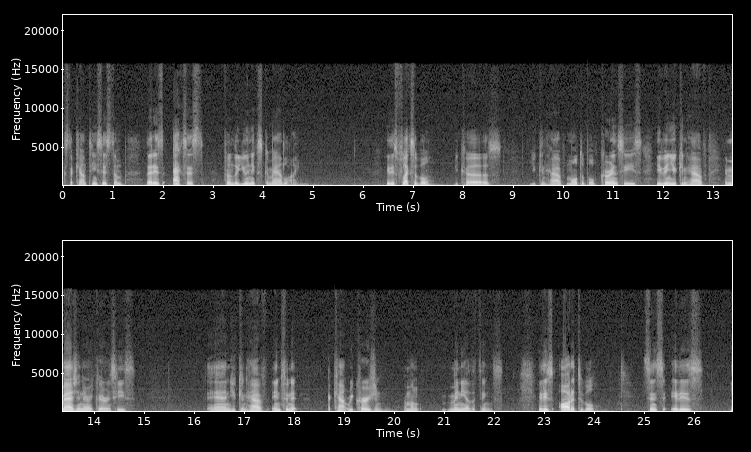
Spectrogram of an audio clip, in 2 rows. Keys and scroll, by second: 0.0-1.3 typing, 1.5 Down, 1.6 Down, 1.7 Down, 1.8 Down, 2.3 Left, 5.1 ctrl+c, 5.4 ctrl+k, 6.6-7.6 typing, 9.5 Return, 10.2 Delete, 10.3 Delete, 10.5-11.4 typing, 12.5 alt+q, 15.3 alt+b, 15.4 alt+b, 16.5 ctrl+c, 16.8 ctrl+p, 17.8 Return, 25.3 ctrl+c, 26.1 ctrl+a.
